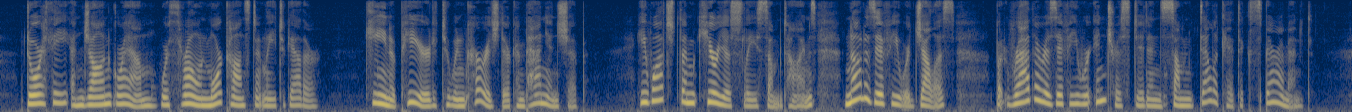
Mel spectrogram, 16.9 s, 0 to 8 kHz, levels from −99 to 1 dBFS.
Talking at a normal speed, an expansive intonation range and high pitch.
No: slow, 130 wpm; wide, 5.9 semitones; high, 205 Hz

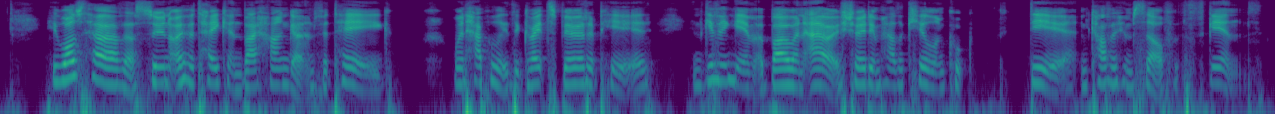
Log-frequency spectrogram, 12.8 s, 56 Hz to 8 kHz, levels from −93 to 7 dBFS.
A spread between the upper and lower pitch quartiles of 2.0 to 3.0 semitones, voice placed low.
No: narrow, 2.6 semitones; high, 210 Hz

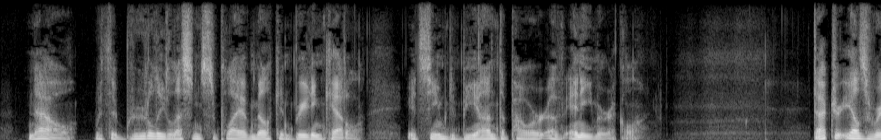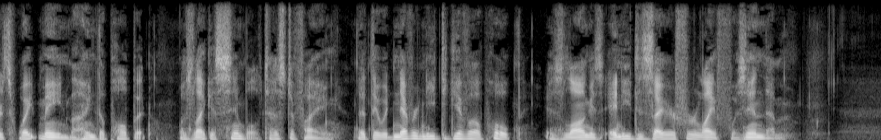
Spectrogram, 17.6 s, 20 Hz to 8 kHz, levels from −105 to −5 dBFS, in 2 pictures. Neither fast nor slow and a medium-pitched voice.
No: average, 165 wpm; low, 110 Hz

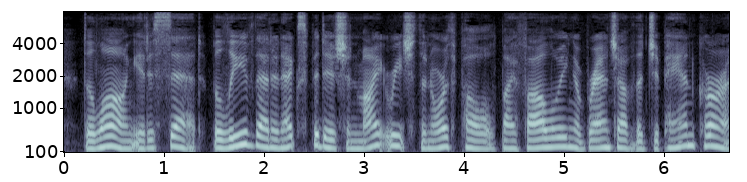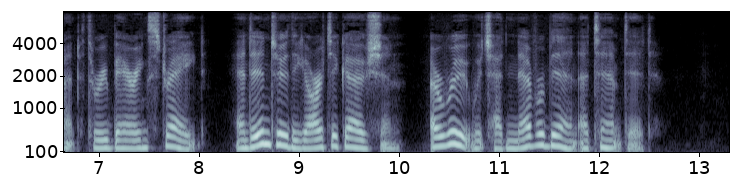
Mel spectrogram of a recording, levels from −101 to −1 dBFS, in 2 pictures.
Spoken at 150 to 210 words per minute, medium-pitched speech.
Yes: average, 165 wpm; medium, 175 Hz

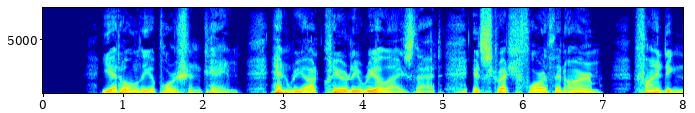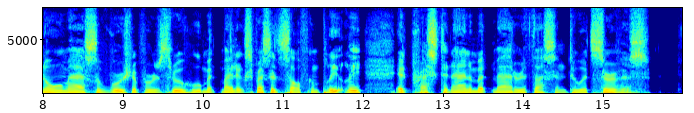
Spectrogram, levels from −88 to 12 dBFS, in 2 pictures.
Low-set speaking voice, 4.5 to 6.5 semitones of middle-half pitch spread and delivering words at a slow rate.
Yes: low, 120 Hz; average, 5.2 semitones; slow, 130 wpm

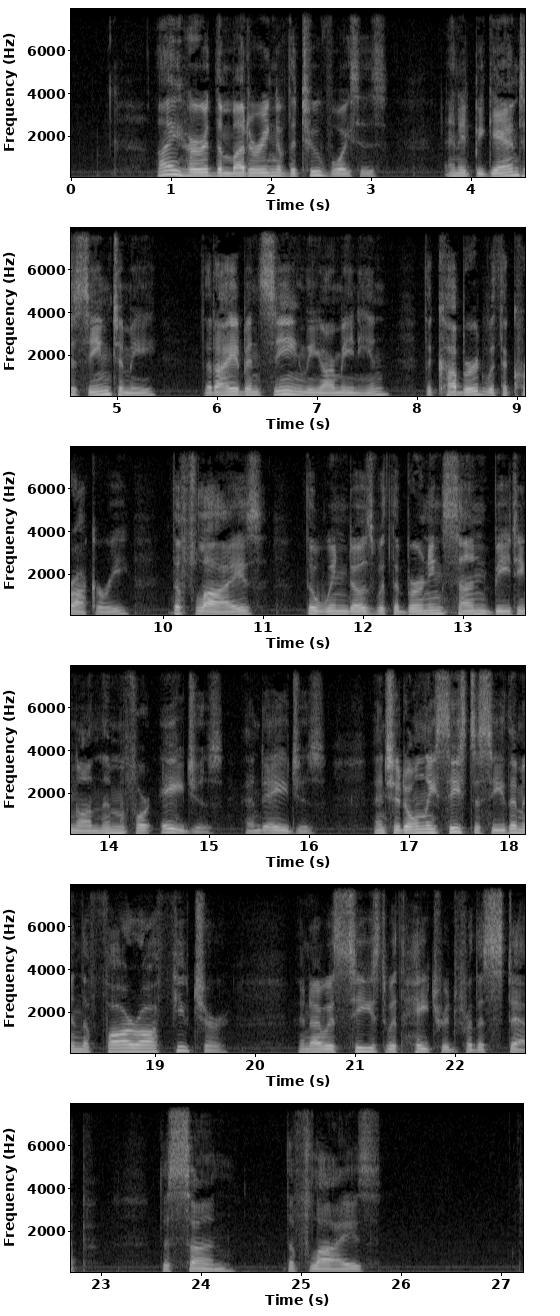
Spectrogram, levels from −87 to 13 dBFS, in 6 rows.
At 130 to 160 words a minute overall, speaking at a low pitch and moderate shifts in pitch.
Yes: average, 150 wpm; low, 130 Hz; average, 3.4 semitones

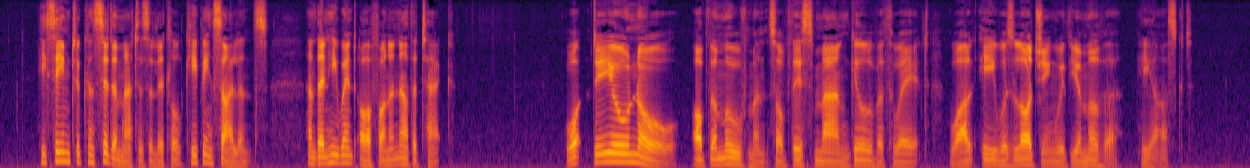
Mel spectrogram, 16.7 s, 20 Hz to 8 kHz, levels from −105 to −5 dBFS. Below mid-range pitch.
Yes: very low, 90 Hz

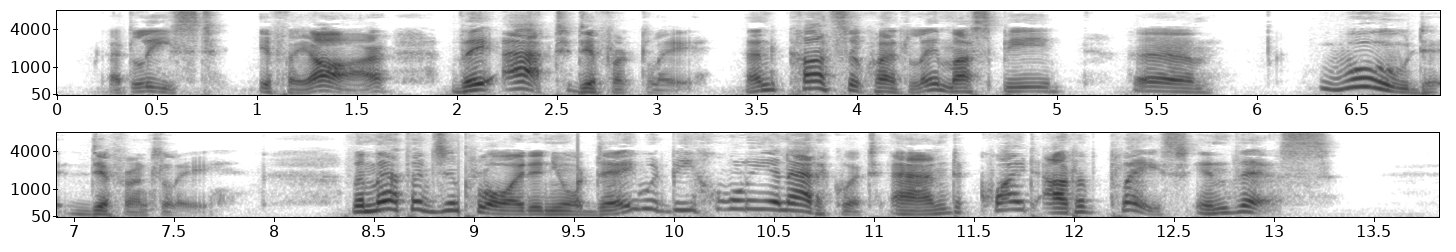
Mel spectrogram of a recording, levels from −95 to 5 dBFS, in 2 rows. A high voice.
Yes: high, 200 Hz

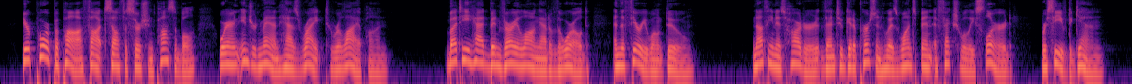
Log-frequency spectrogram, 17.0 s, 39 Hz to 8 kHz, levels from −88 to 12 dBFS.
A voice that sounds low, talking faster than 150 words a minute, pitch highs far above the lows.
Yes: low, 115 Hz; average, 165 wpm; wide, 6.4 semitones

